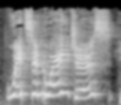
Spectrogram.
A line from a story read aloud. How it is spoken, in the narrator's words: he yells, apropos of nothing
